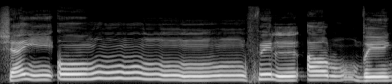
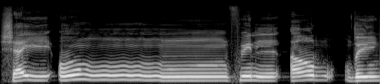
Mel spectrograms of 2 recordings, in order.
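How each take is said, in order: Both takes have the same delivery.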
